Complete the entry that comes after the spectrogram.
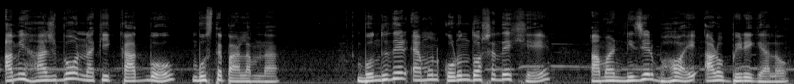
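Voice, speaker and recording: A man's voice: high voice, animated, a little slow, darkish tone. A man narrating a scripted first-person story as the storyteller. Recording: music behind the voice.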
